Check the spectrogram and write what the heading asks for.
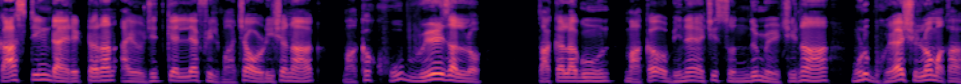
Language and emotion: Goan Konkani, fearful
